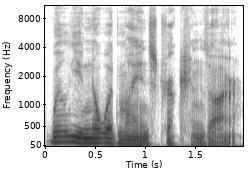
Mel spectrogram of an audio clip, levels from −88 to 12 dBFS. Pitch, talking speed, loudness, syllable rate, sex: 95 Hz, 210 wpm, -16 LUFS, 5.7 syllables/s, male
